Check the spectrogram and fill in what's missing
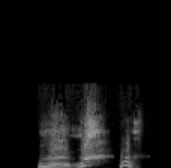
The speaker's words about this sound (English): I'm yawning at the beginning of the episode. That's bad. It usually happens at the end.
